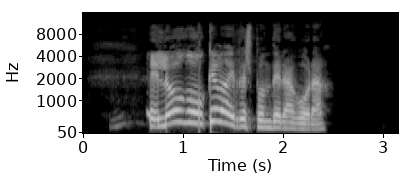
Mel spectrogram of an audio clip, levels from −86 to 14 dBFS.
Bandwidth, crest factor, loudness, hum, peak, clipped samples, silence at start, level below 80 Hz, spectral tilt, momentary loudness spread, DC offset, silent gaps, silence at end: 11 kHz; 14 dB; -16 LUFS; none; -2 dBFS; under 0.1%; 0.65 s; -58 dBFS; -4.5 dB/octave; 6 LU; under 0.1%; none; 0.75 s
